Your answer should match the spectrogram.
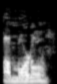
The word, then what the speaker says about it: Ammortal: Um, let's talk let's talk about um, uh, how do do you pronounce I pronounce it immortal. Is that wrong? Um, you know, it's a it's immortal.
